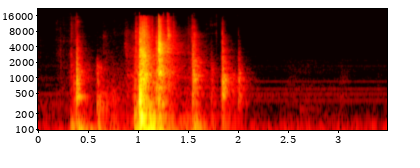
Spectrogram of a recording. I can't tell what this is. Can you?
Wooden Door Closing Slamming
